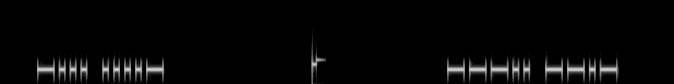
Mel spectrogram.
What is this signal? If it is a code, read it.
Morse code, heard as a keyed tone, about 22 wpm, 700 Hz. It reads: B 4 8 Q
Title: Single-Letter Single-Number 22wpm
